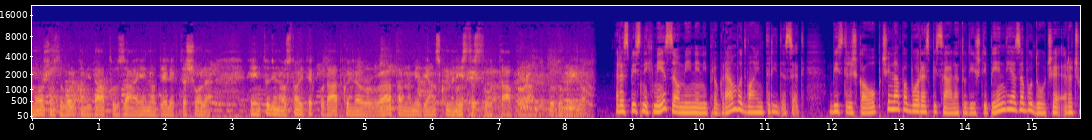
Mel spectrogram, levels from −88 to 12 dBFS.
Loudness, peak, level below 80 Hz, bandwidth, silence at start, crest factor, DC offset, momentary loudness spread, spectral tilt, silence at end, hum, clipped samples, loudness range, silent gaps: -17 LUFS; -2 dBFS; -38 dBFS; 13 kHz; 0 s; 14 dB; under 0.1%; 6 LU; -5 dB/octave; 0 s; none; under 0.1%; 2 LU; none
